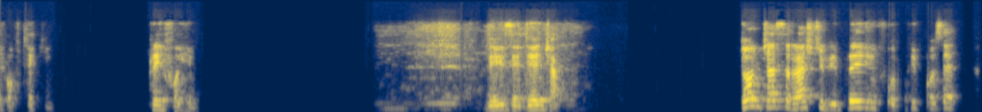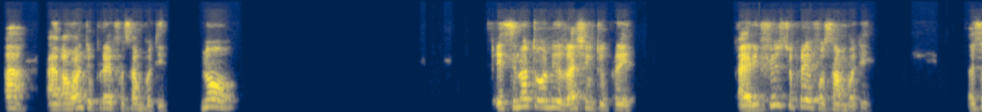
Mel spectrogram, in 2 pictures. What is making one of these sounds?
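A man speaks calmly in short bursts, heard through an online call.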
